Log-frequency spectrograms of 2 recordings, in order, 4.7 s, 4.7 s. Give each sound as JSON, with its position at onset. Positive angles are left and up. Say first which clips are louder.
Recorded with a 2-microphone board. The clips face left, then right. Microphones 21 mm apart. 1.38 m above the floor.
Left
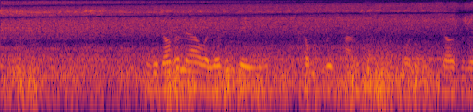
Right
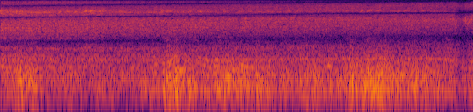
{"t": 0.0, "sound": "a drone", "louder": "right 1 dB", "side_deg": -10}
{"t": 1.4, "sound": "a man speaking", "louder": "left 5 dB", "side_deg": 60}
